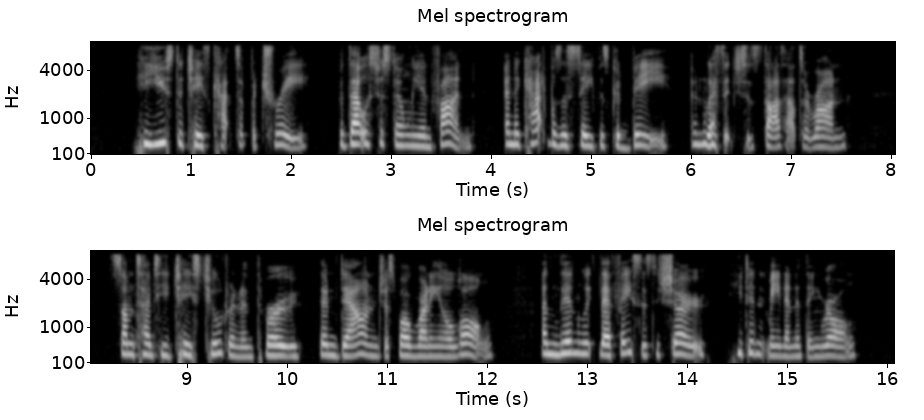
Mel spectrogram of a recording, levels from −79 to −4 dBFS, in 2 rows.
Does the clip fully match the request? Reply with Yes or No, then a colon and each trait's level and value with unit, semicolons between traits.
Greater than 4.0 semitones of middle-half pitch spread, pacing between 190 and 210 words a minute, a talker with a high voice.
No: average, 2.9 semitones; fast, 205 wpm; high, 240 Hz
